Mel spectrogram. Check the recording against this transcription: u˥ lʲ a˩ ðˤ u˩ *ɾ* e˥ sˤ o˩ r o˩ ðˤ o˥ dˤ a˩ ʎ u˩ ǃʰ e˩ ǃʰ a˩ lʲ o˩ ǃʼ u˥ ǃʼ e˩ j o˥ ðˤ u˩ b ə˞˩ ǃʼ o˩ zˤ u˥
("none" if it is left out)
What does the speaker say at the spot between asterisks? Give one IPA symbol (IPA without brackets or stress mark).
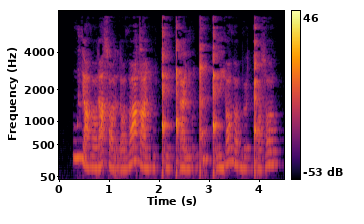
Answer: ɾ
